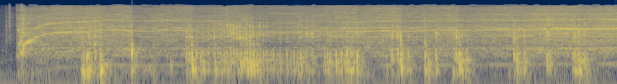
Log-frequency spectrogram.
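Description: Breville electric hand mixer starting up with a rising whine, then running steadily. Its beaters knock against the bowl as they soften stiff mascarpone.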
